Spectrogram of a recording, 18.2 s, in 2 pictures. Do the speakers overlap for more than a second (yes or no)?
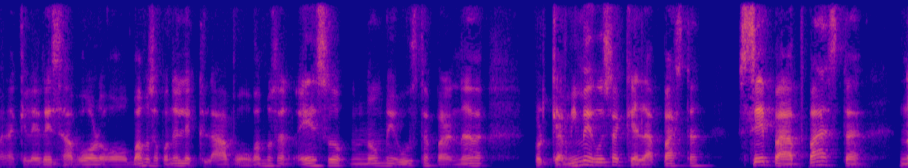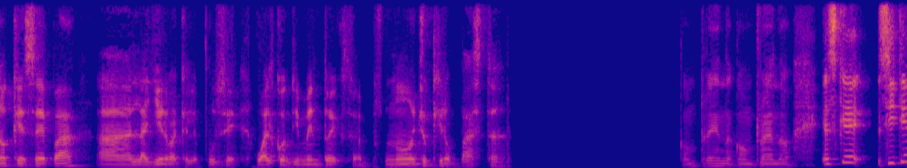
no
